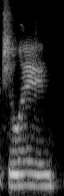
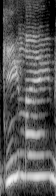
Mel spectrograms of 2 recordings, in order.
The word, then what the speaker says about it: Ghislaine: People want me to look at Ghislaine. Is it Ghislaine? Is it Ghislaine? I can't. I thought it was a soft G. Oh, Ghislaine?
